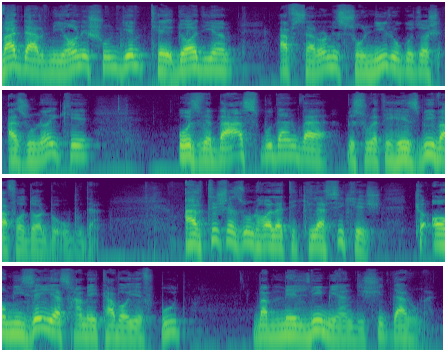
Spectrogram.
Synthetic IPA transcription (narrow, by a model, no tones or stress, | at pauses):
væd̪æɾmijɒːne̞ʃunjet̪ʰe̞ʔd̪ɒːd̪iːæm | æfsæɾɒːne̞so̞nːiːɾoɡo̞zɒːʃt̪æzuːnɒːiːcʰe̞ | ozve̞bæʔsbuːd̪ænd̪væbe̞suːɾæt̪ʰe̞ɦe̞zbiːvæfɒːd̪ɒːɾbe̞̰ʔṵːbuːd̪æ̰nd̪ | æɾt̪ʰe̞ʃæzuːnhɒːlæt̪ʰecʰlæsiːcʰe̞ʃ | cʰe̞ʔɒːmiːze̞iːæz̥hæme̞jt̪ʰævɒːje̞fb̥uːd̪ | væme̞lːiːmiːænd̪iːʃiːd̪̚ːæɾuːmæ̰d̪̥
